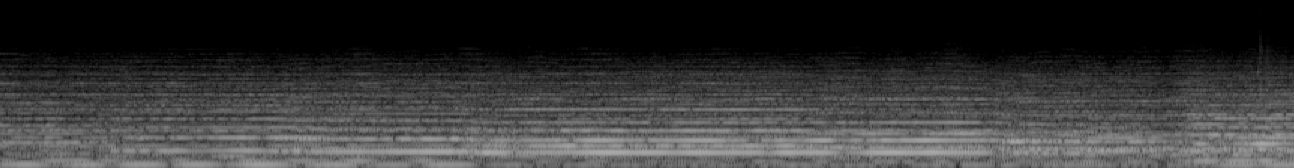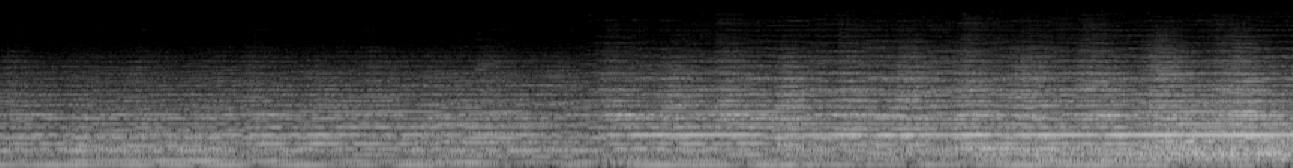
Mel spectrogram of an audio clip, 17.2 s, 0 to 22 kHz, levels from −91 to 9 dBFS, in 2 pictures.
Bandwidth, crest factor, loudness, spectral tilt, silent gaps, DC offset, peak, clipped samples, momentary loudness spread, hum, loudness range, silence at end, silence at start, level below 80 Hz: 10.5 kHz; 18 dB; -27 LUFS; -6.5 dB/octave; none; under 0.1%; -8 dBFS; under 0.1%; 13 LU; none; 9 LU; 0 s; 0 s; -40 dBFS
